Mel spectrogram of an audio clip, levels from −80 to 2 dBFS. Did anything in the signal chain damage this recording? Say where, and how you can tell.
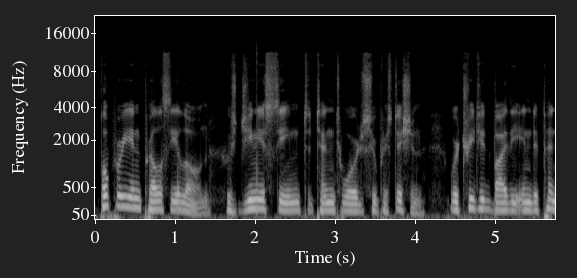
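Yes: periodic USB or driver dropouts at the driver stage. Ticks recur every 1.0 s from 1.03 to 5.01 s, each skipping a few milliseconds of speech; their strict regularity rules out random packet loss.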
